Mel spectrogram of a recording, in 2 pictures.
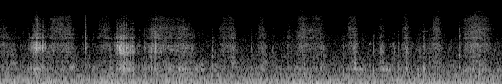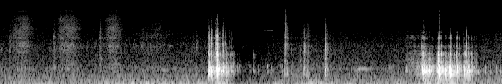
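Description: Stiff-bristled hand brush sweeping concrete drill dust across a concrete slab into a plastic dustpan: repeated short, scratchy strokes. A louder bump comes about nine seconds in, and another just before the end.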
